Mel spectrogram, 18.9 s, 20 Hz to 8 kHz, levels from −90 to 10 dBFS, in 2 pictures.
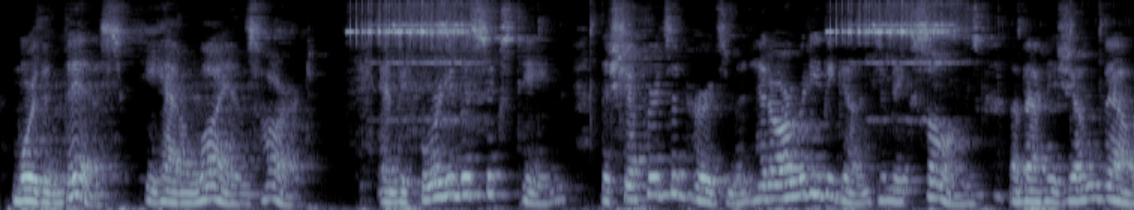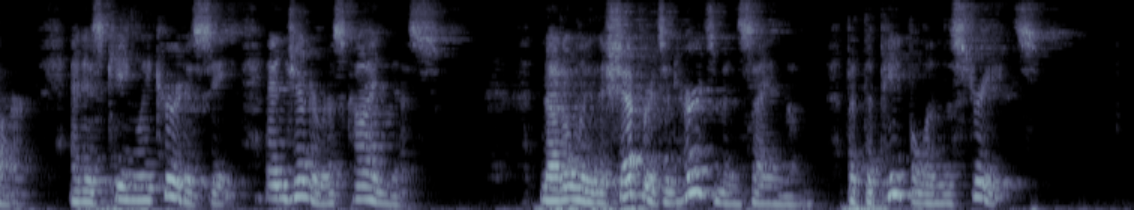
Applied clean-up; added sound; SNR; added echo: classical method WPE with log-MMSE.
